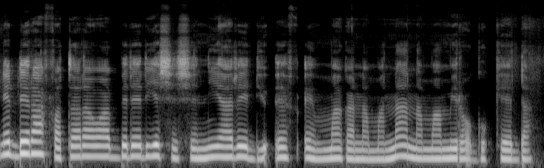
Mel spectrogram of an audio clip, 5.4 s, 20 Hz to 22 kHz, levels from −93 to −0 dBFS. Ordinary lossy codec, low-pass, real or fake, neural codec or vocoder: none; 19.8 kHz; real; none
